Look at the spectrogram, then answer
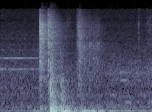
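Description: An ordinary room door is pushed shut at home, giving one close thump with a brief rattling knock after it. The sound is fairly quiet against a soft background.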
